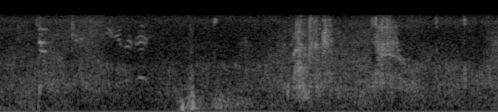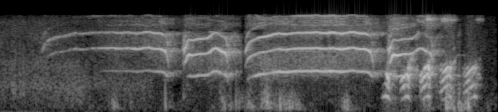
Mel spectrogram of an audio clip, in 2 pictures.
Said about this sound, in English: So it's a monkey. It's a monkey, and it has an elastic, and he would shoot them into the crowd, and they scream.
